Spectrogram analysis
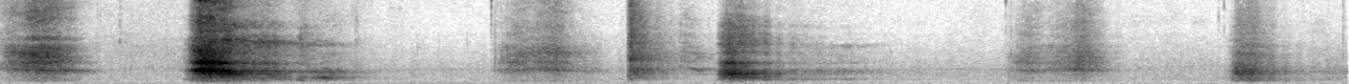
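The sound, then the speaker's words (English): A group takes deep breaths together: several long, airy inhales and exhales separated by quiet pauses, over a faint steady low hum. “We're going to take three deep breaths together.”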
